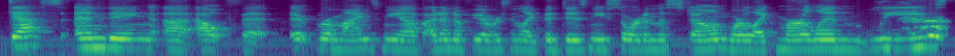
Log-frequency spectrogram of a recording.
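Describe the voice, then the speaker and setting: A woman with a medium pitch chats casually. Her phrasing is informal and full of "like". There is slight noise on the video call recording. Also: level tone, normal speed, hardly any pauses, a bit bright, poor audio. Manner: informal, peppers talk with "like". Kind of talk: casual chat.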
